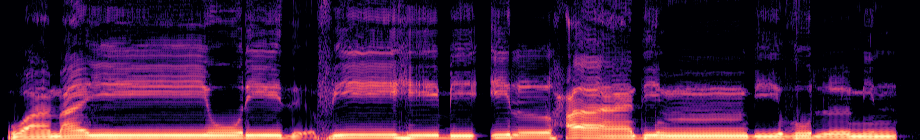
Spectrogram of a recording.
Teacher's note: Wa may nun sukun bertemu ya disebut bacaan namanya idgham bi gunnah. Masukkan bunyi nun pada ya dengung 2 harokat.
